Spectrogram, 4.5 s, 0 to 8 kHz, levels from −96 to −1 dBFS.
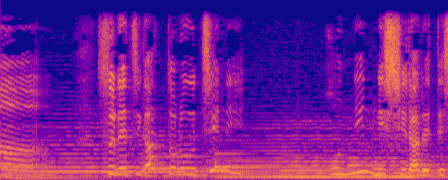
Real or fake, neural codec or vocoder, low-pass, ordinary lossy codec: real; none; 7.2 kHz; none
